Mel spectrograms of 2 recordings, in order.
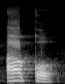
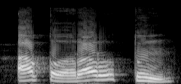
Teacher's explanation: काफ में कलकला करेंगे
